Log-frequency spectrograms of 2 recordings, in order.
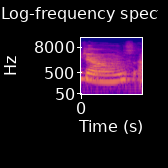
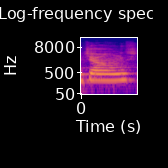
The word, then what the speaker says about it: Jones: So my personal, information, my Facebook is Jenny Jones.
